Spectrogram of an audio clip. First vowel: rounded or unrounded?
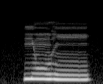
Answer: rounded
